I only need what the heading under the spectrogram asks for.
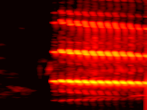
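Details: Loud, steady series of rapid pulsed notes from a White-throated kingfisher, a trill beginning abruptly after half a second of quiet and running to the end.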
